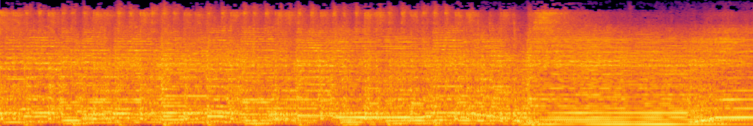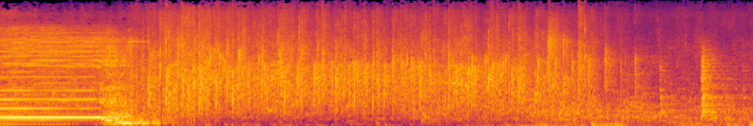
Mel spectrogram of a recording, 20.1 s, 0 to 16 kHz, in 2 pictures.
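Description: Live rock band with electric guitar and bass guitar playing the close of a song, ending about 12 seconds in on a held chord with a sliding drop in pitch. Audience applause follows and fades away.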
